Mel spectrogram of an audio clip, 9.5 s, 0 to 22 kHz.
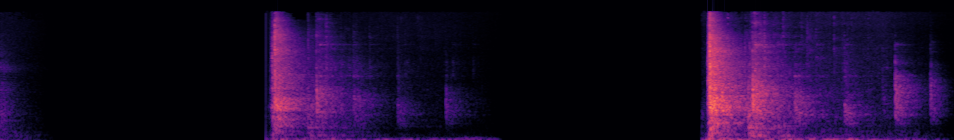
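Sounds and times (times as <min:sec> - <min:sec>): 
wooden vestry door opening: 0:02.7 - 0:04.9, 0:07.4 - 0:09.5.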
